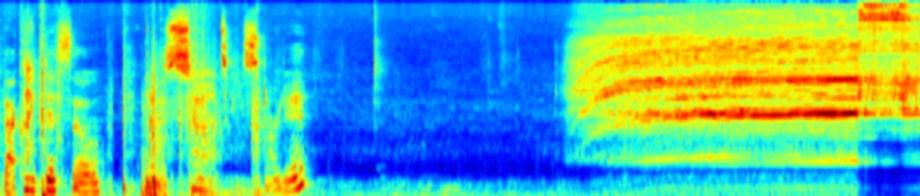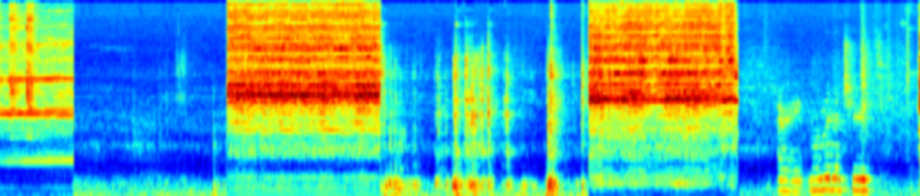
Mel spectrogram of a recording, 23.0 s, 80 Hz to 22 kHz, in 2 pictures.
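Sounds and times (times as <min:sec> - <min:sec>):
electric grinder whining: 0:07.0 - 0:12.4, 0:14.4 - 0:16.3, 0:18.9 - 0:20.8.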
